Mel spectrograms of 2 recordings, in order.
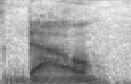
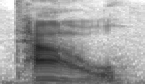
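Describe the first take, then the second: First: The word begins with a 'd' sound. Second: The word begins with a 't' sound. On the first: "It's Dao, D" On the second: "you see Tao as uh, a Western English speaker"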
